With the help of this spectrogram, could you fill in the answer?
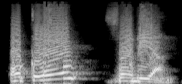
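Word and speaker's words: ochlophobia: क्या है ओशो नहीं है ओ्लोफोबिया बताओ क्या उच्चारण है इसका ओक्लो फोबिया ठीक है अब आप मुझे यहां पर ये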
